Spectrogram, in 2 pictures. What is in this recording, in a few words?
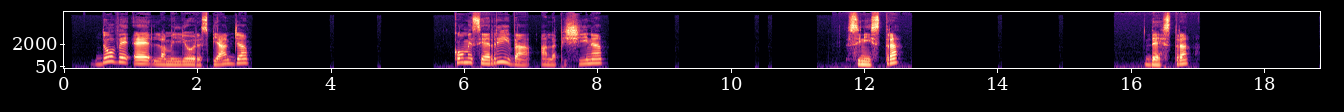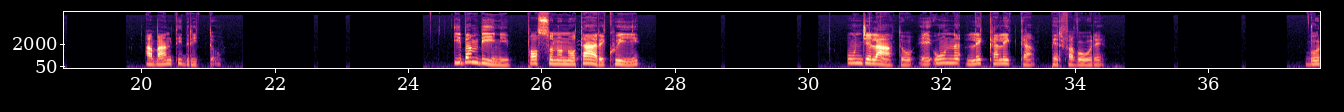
Italian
